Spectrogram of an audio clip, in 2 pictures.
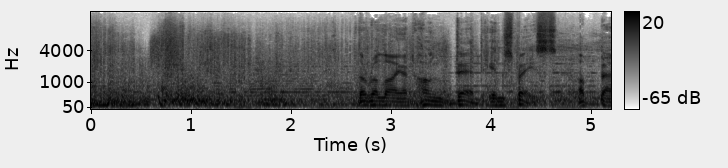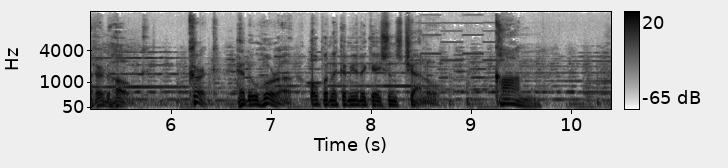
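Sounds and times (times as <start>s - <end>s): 
loud continuous rumble: 0.0s - 6.1s
photon torpedoes exploding against a starship: 0.0s - 6.5s
speech: 2.7s - 9.8s.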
